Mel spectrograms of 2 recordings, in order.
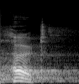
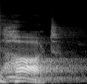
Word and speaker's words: heart: So dear student, do remember, sometimes you mispronounce this word hurt or hurt. This is heart, heart.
